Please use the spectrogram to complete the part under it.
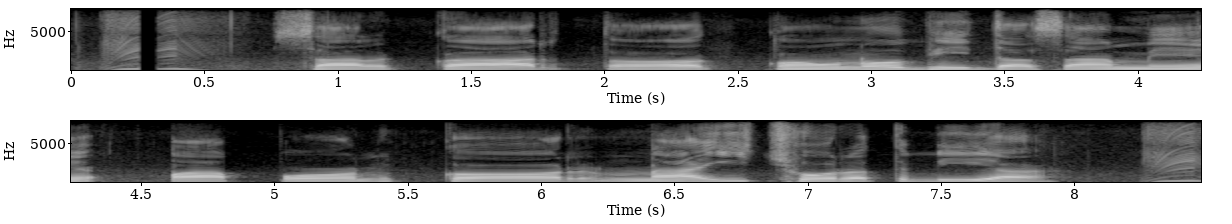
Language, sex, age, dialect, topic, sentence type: Bhojpuri, male, 18-24, Northern, banking, statement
